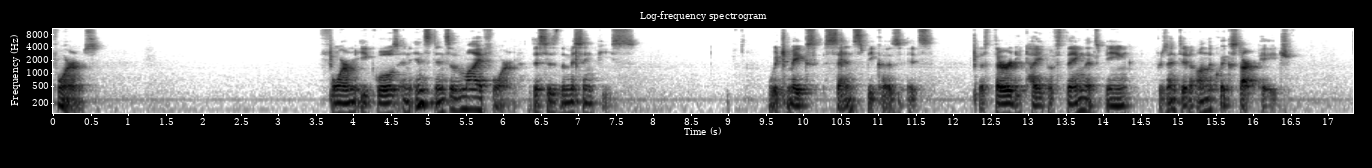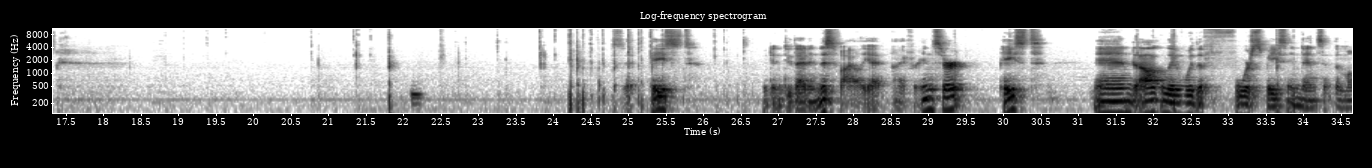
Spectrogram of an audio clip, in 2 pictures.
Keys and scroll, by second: 19.7 Left, 21.4 Escape, 21.8 o, 22.7 BackSpace, 23.2 Return, 23.8 Escape, 24.0-26.8 typing, 28.2 i, 28.8 super+i, 29.3 super+v, 31.8 Escape, 33.6 shift+;, 34.3 shift+w.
